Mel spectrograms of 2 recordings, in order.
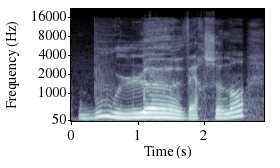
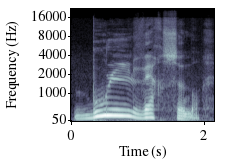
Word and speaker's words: bouleversement: Alors attention, on écrit vraiment un E après le L, même si phonétiquement il n'existe pas vraiment, hein. On ne dit pas bouleversement, mais on prononce bouleversement. Mais le E doit être là.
